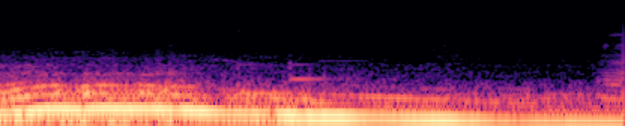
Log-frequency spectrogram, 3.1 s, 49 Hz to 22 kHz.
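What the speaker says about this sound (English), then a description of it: "let's give it a little launch control" BMW M140i launching hard off traffic lights with launch control, a loud, close, deep engine roar and rumble that holds steady then surges as the car pulls away, no talking over it.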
